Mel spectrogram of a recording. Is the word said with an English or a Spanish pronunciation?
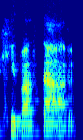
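Spanish. It is said with a Spanish pronunciation. The speaker calls it right. "They say Gibraltar"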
